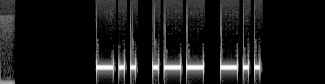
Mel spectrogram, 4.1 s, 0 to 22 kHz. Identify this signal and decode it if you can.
Morse code, heard as a keyed tone, about 17 wpm, 700 Hz. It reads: DWD
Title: USA Call Sign Postfixes - 3 Letters 17wpm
